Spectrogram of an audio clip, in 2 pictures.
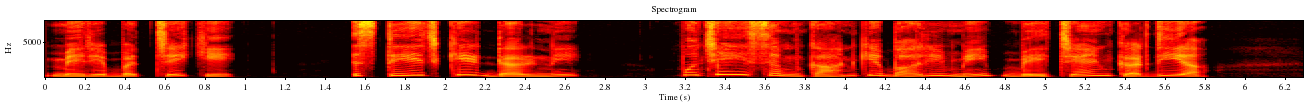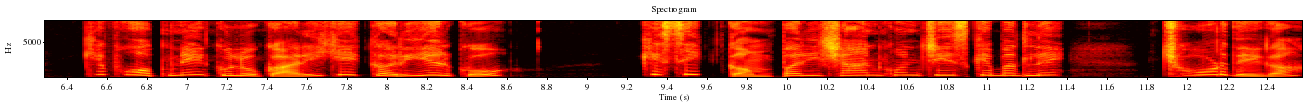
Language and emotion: Urdu, fearful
